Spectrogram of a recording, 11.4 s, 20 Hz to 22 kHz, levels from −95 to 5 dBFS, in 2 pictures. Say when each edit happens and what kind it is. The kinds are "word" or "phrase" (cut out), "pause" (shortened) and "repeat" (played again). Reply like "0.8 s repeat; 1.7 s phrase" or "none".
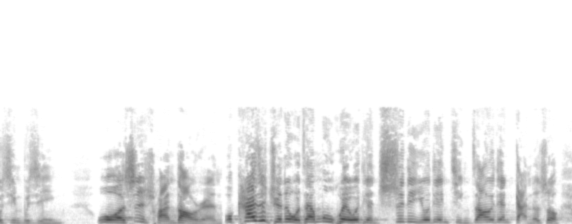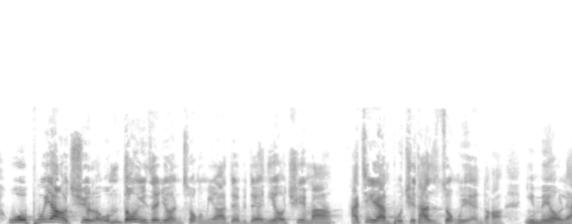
2.2 s pause; 9.1 s pause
